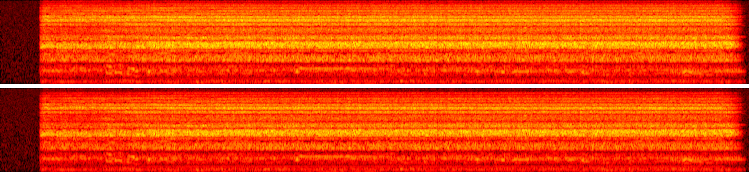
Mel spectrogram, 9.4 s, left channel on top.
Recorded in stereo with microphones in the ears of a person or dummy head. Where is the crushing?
10° left (ahead or behind).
